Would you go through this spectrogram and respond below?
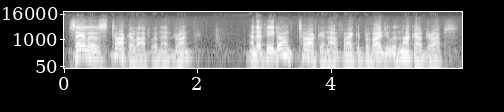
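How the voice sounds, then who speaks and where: An actor playing a calm American undercover agent in 1940s radio style, measured, confiding and reassuring. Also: male voice, lowish voice. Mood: persuasive. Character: calm, steady American undercover spy, trusting and persuasive.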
